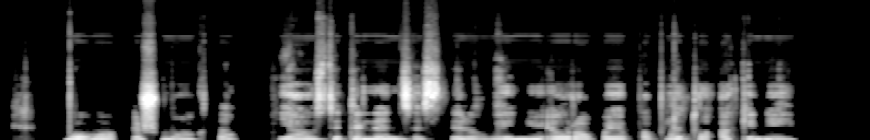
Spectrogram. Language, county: Lithuanian, Alytus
